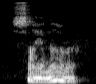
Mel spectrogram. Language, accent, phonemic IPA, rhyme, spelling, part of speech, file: English, Southern England, /ˌsaɪəˈnɑːɹə/, -ɑːɹə, sayonara, interjection / noun, LL-Q1860 (eng)-sayonara.wav
- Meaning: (interjection) Goodbye, adios, adieu; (noun) An utterance of sayonara, the wishing of farewell to someone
